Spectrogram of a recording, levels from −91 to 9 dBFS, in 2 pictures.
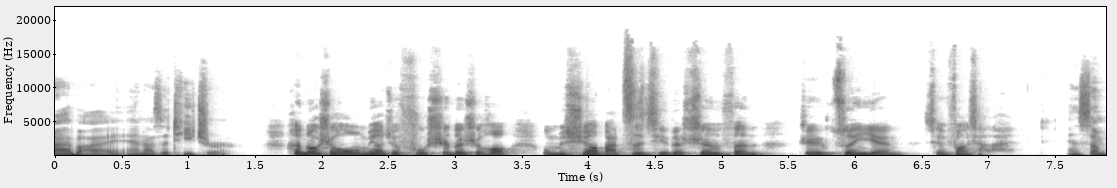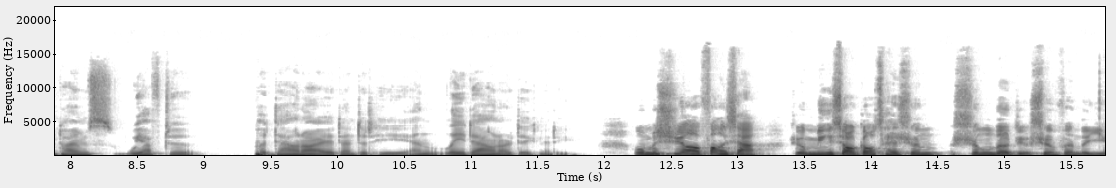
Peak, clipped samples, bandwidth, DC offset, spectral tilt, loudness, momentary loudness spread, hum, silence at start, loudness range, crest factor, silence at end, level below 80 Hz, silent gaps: -2 dBFS; under 0.1%; 17 kHz; under 0.1%; -5.5 dB/octave; -25 LUFS; 15 LU; none; 0 s; 8 LU; 22 dB; 0 s; -50 dBFS; none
